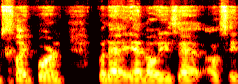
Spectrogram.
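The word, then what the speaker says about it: Tadhg Beirne: And then Ty Burn is obviously kind of the the star man. Ty Burn is say not the Alex Bar pronunciation of that name. Ty Burn, but yeah know he's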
